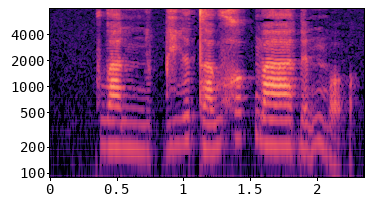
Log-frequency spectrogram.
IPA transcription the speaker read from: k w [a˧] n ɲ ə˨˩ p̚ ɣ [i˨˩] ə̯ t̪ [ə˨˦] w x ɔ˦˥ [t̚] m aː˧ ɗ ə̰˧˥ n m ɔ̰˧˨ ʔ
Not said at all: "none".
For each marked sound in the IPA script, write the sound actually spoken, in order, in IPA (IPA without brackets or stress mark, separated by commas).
a˧, i˨˦, a˨˦, k̚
